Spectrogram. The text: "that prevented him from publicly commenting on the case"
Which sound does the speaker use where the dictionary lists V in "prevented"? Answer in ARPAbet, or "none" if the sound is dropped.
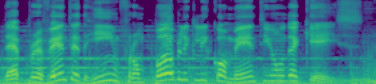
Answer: V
